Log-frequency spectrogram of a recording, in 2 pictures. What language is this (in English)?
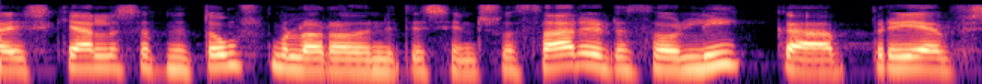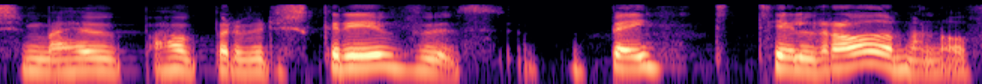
Icelandic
